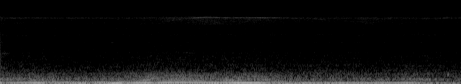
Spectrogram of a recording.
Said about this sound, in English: when you rev it, the engine's gonna hop.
